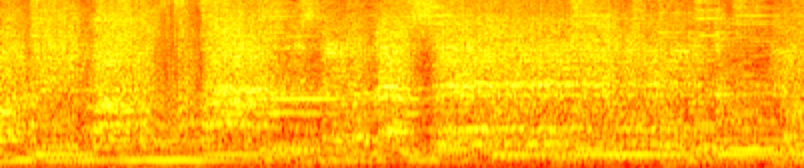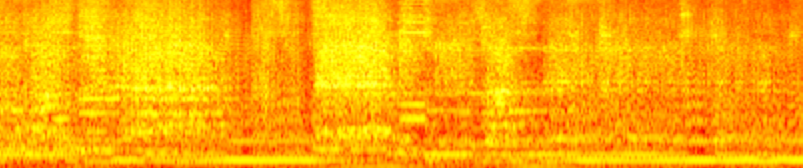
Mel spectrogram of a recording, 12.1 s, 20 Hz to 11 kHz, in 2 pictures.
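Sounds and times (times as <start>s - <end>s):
gospel choir and soloist singing: 0.0s - 12.0s
low instrumental chords: 0.0s - 12.0s.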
